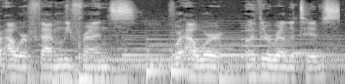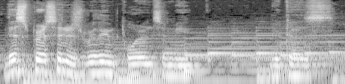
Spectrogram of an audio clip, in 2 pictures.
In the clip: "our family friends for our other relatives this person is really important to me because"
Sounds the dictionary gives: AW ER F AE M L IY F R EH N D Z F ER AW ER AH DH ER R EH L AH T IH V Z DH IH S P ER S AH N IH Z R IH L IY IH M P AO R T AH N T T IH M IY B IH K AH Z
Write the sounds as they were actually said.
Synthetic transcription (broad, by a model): AW ER F AE M L IY F R EH N D Z F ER AW ER AH DH ER R EH L AH T IH V Z DH IH S P ER S AH N IH Z R IH L IY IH M P AO R T N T T IH M IY B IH K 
